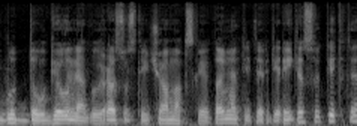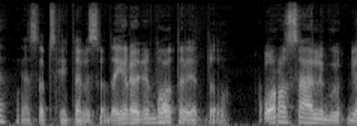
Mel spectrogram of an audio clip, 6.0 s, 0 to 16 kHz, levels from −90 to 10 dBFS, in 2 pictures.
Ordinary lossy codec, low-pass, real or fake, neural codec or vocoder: AAC, 64 kbps; 14.4 kHz; fake; codec, 44.1 kHz, 2.6 kbps, SNAC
